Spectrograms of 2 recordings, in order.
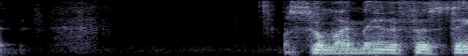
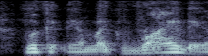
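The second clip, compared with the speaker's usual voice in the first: ordinary delivery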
